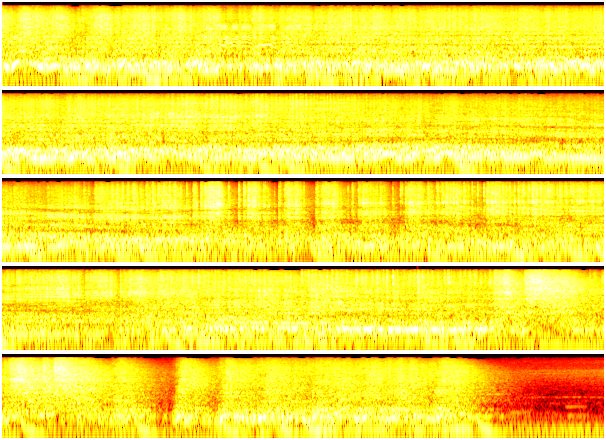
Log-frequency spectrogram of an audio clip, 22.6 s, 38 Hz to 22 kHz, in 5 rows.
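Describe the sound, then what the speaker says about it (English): A 4-rotor Mazda RX7 idles on a cold start, a loud, rough and choppy exhaust burble close by with uneven pulses throughout, then abruptly cutting off at the end. "This is likely one of the loudest idling cars I've ever heard in my entire life."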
